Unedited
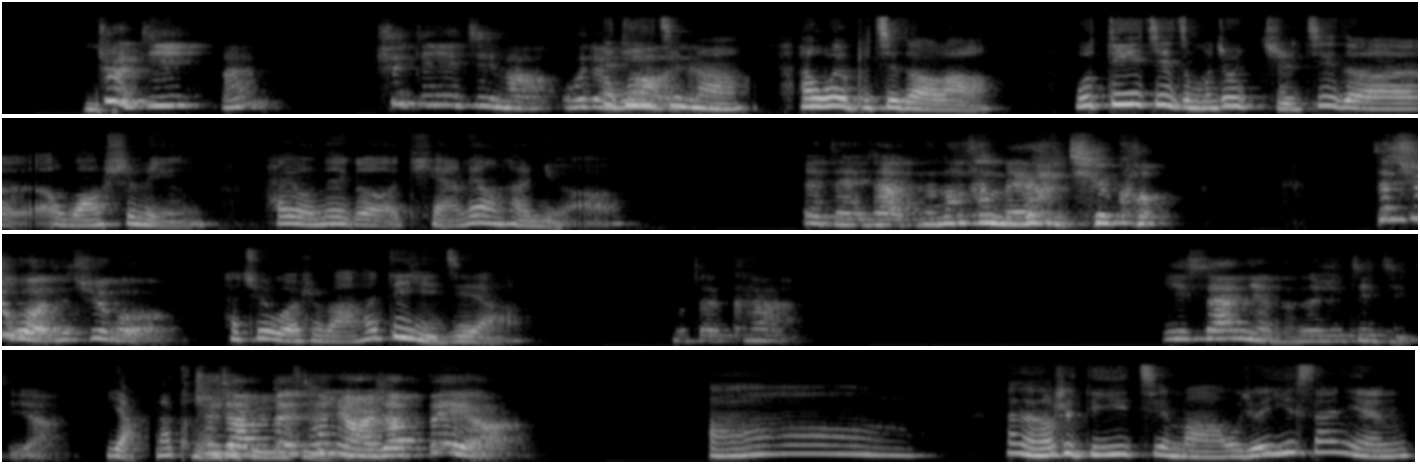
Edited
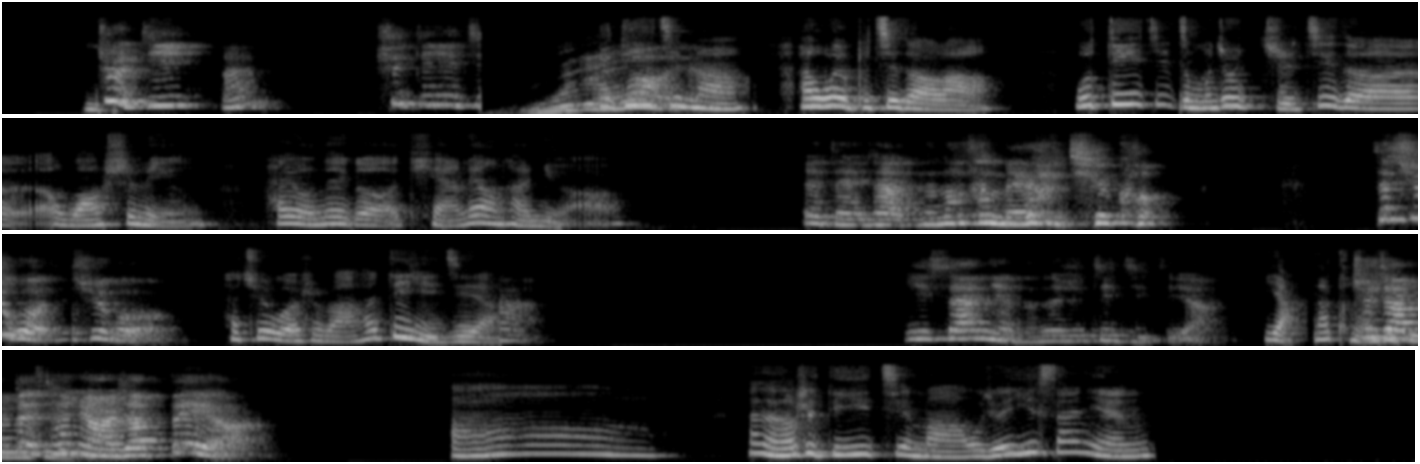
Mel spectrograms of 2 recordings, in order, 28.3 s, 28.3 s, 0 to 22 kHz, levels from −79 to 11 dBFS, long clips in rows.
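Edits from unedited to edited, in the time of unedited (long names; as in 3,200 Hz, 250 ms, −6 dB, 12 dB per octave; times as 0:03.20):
0:02.40: tape start 0.78 s
0:05.50–0:05.90: fade out
0:14.22–0:14.52: fade out, to −22.5 dB
0:16.66–0:17.95: remove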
